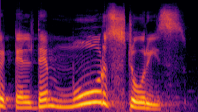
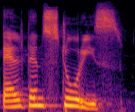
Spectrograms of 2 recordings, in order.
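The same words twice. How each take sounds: First: "Tell them more stories" very slow, "more" leaned on and falling; patient sage repeating, weight on more; stress on more. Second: "Tell them stories" drawn out slowly, stress on them; slow, deliberate quoted wisdom; slow weighty answer. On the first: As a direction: hit more, slow and calm. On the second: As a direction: deliver it very slow, like a sage. Einstein's reply, slow. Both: Retold or imitated.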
